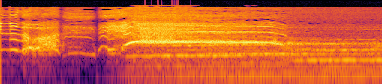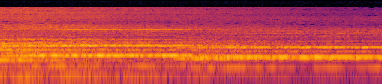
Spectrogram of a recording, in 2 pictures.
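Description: A girl screams emphatically in an anime film: a few short vocal bursts lead into one loud, sustained, high-pitched scream of about a second and a half, which breaks off into lingering tones that slowly fade.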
